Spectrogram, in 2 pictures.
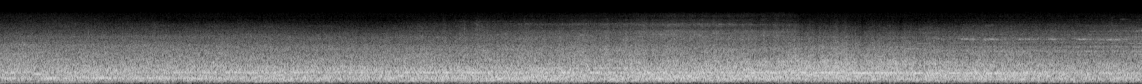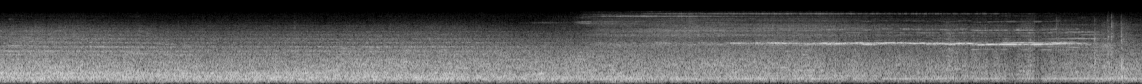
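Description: Intercity passenger coaches rolling into a station platform and braking. From about three-quarters of the way in, high, steady brake squeal joins the rumble of the wheels as the train slows toward a stop.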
